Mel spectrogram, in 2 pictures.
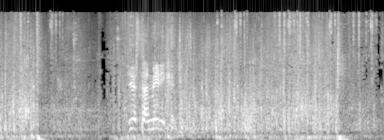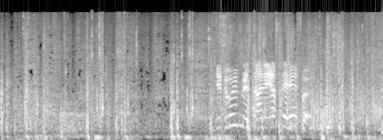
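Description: Gunshots crack in bursts, near and far.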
